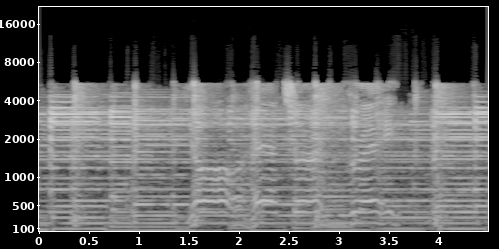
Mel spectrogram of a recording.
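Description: Funky rock band playing live: electric guitar, bass, drum kit and hand drums, with a male voice singing through the middle.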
